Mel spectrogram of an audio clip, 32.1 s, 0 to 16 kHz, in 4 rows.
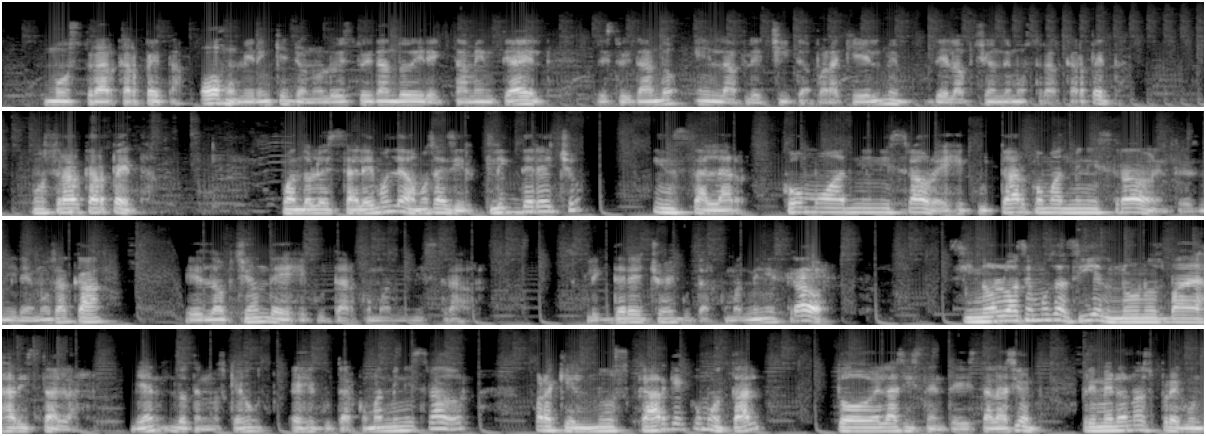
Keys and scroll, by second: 1.6 ctrl+2, 6.2 Escape, 15.9 ctrl+2, 18.6 Escape.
